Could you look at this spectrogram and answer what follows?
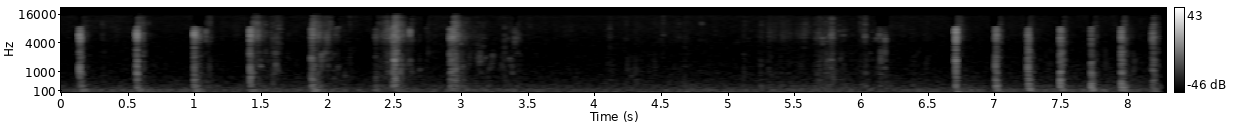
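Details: Sharp dry taps and cracks arrive in quick irregular bursts, with a quiet pause mid-way, over faint room hiss and no animal voice.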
